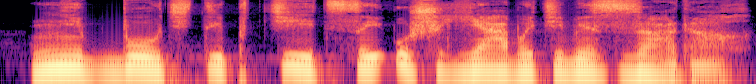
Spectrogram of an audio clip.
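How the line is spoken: Hissed. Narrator (Russian): прошипел Матео

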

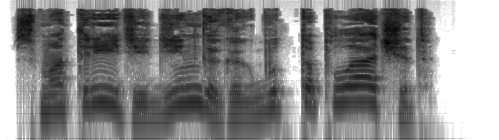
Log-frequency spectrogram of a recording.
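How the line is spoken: Child's exclamation. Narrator (Russian): воскликнул маленький Джек

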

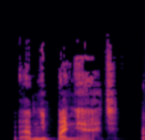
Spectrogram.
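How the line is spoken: Muttered. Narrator (Russian): пробормотал Пеннингтон

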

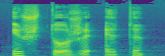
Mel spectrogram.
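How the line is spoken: Very quiet, tense. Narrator (Russian): спросил он как мог тихо, потому что пауза затянулась и стала невыносимой

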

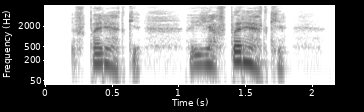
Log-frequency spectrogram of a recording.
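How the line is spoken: Whispered. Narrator (Russian): прошептала она

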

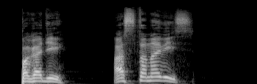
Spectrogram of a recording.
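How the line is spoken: Shouted. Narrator (Russian): крикнул Хейвард

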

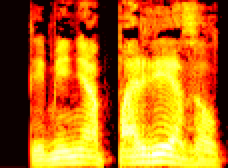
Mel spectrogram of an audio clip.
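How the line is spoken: Growling. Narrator (Russian): прорычал Миша

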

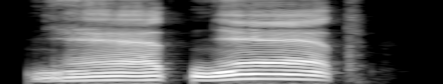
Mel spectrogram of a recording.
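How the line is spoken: Muffled objecting voice. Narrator (Russian): возразил я глухим голосом

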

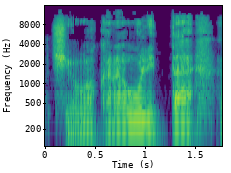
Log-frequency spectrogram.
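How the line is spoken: Irritated question. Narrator (Russian): раздраженно спросил его Лёкин

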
